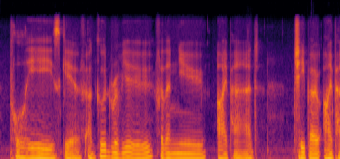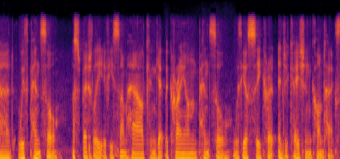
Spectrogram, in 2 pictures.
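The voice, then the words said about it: Whispering. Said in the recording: “I'm just whispering into my phone because I'm calling you from work.”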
